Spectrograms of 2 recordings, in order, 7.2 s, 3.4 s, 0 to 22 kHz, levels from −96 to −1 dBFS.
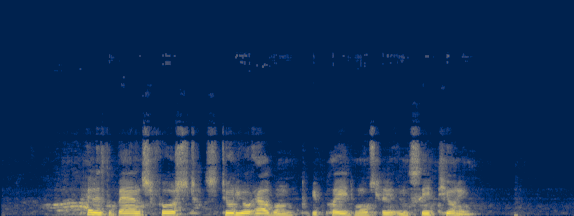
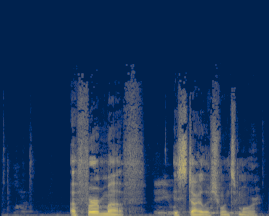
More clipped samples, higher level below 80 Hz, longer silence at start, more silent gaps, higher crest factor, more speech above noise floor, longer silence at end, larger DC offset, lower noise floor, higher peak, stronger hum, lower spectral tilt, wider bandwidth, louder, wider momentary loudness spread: neither; about the same, -62 dBFS vs -62 dBFS; second, 0.65 s vs 0.9 s; neither; second, 14 dB vs 22 dB; first, 55 dB vs 38 dB; first, 0.7 s vs 0.15 s; neither; first, -71 dBFS vs -63 dBFS; about the same, -4 dBFS vs -6 dBFS; neither; first, -7 dB/octave vs -4 dB/octave; second, 7.8 kHz vs 14 kHz; first, -17 LUFS vs -25 LUFS; about the same, 17 LU vs 18 LU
